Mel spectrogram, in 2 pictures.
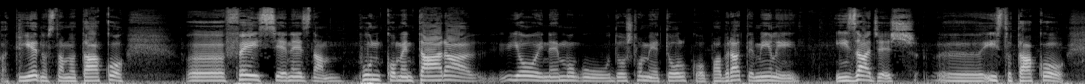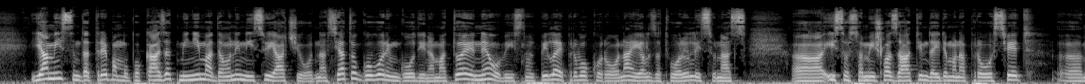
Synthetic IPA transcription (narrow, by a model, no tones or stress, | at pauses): kat̪ije̞d̪no̞st̪aʋno̞t̪ako̞ | fejsjene̞znampunko̞me̞nt̪aːɾa | joːjne̞mo̞ɡud̪o̞ʃlˠo̞mije̞t̪o̞lˠko̞pabɾat̪e̞mili | izaːd͡ʑeʃ | ist̪o̞t̪ako̞ | jaːmislimd̪at̪ɾe̞bamo̞po̞kaːzat̪miɲimad̪ao̞niniːsujat͡ʃio̞d̪naːsjaːt̪o̞ːɡo̞ʋo̞ɾimɡo̞d̪inamat̪oːje̞ne̞oʋisnobiːlaje̞pr̩ʋoko̞ɾo̞ːnajelˠzat̪ʋo̞ɾilisunas | ist̪osamiʃlˠazat̪imd̪aid̪e̞mo̞napɾo̞ːsʋʲje̞d̪ | ə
